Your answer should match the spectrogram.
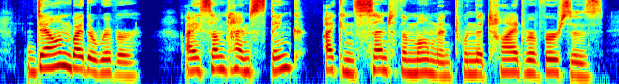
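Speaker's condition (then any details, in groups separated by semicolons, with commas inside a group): No condition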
